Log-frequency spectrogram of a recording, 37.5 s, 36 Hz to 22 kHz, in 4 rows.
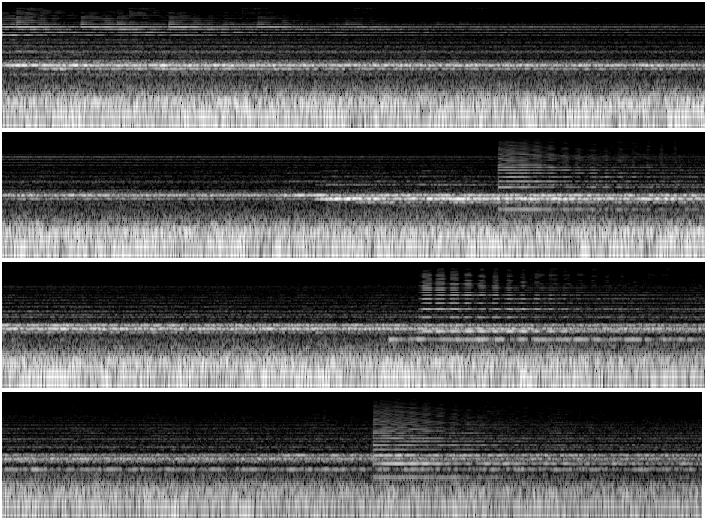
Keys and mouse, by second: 2.9-4.0 middle drag, 6.0 Tab, 7.9 ctrl+r, 15.9 click, 17.6 a, 21.4 x, 24.4 click, 26.1 a, 28.3 1, 30.0 click, 33.8 click.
